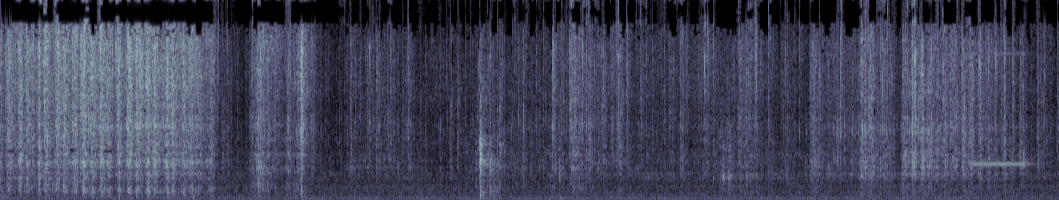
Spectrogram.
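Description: Kitchen prep handling noise on a countertop: a rapid, scratchy rattle for about two seconds, then a few light clicks and one sharper knock near the middle, over a low steady hum.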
